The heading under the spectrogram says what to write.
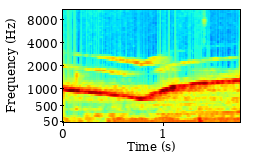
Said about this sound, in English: All right, we'll let the fire trucks pass before we go forward.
